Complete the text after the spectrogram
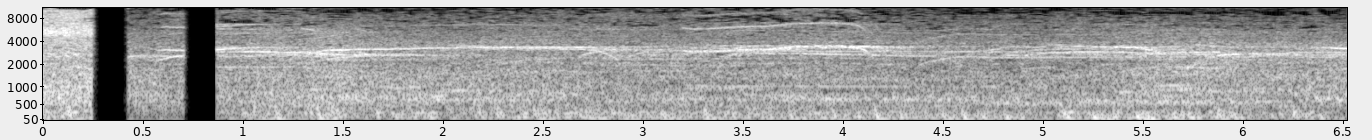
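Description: A large stadium crowd roars and chants.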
